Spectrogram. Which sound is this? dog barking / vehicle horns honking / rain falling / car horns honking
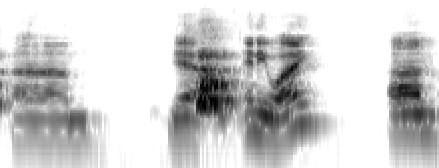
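dog barking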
